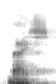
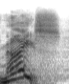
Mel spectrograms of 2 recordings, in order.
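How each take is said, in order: First: It sounds displeased and disapproving. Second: It sounds pleased and approving. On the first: The speaker dislikes what was done. "or someone does something you don't like" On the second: The speaker likes what was done. "it's like someone does something"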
